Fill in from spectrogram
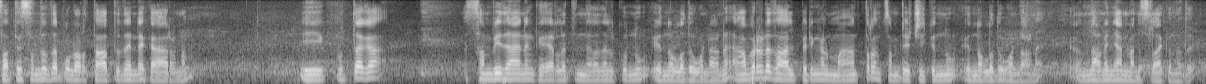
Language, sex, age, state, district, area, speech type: Malayalam, male, 60+, Kerala, Idukki, rural, spontaneous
